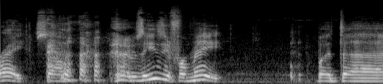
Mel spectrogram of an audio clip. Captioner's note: laughter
